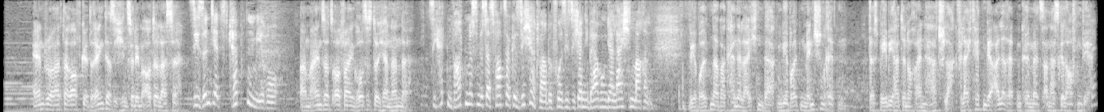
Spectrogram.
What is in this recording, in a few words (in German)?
Normaler Dialog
